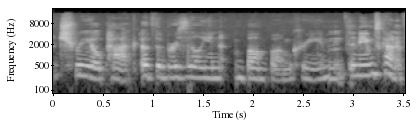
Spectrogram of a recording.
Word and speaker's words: Bum Bum: pack of the Brazilian Bum Bum Cream. The name's kind of funny. Supposedly you're supposed to pronounce it Boom Boom. I think I read that somewhere, but let's be honest, like, that's bum bum.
